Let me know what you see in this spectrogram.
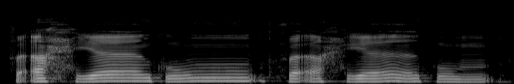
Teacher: کم میں کاف کو میم ساکن کے ساتھ ملانا ہے، میم ساکن میں غنہ کریں گے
